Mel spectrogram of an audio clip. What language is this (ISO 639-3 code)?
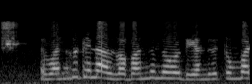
kan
